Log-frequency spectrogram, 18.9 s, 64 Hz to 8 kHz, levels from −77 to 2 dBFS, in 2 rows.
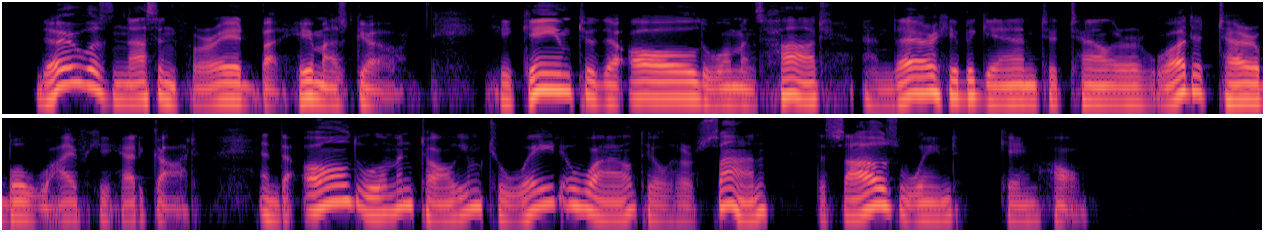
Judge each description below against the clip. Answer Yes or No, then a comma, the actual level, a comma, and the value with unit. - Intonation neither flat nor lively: No, wide, 5.9 semitones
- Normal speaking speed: Yes, average, 150 wpm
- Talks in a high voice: No, low, 120 Hz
